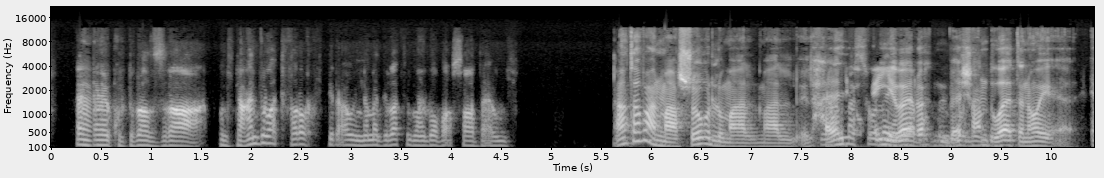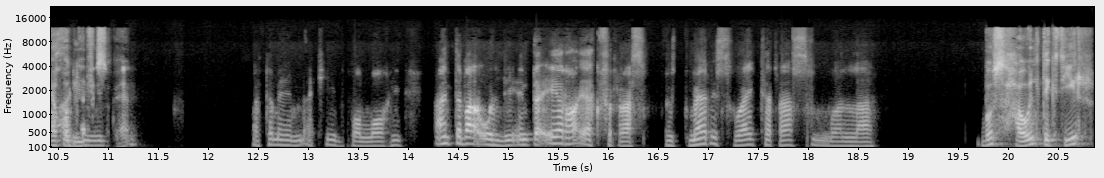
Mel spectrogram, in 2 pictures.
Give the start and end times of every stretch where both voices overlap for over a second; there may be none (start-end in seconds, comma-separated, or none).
7.7-9.4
